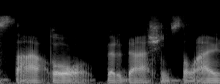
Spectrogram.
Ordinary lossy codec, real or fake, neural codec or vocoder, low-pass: AAC, 64 kbps; fake; autoencoder, 22.05 kHz, a latent of 192 numbers a frame, VITS, trained on many speakers; 9.9 kHz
